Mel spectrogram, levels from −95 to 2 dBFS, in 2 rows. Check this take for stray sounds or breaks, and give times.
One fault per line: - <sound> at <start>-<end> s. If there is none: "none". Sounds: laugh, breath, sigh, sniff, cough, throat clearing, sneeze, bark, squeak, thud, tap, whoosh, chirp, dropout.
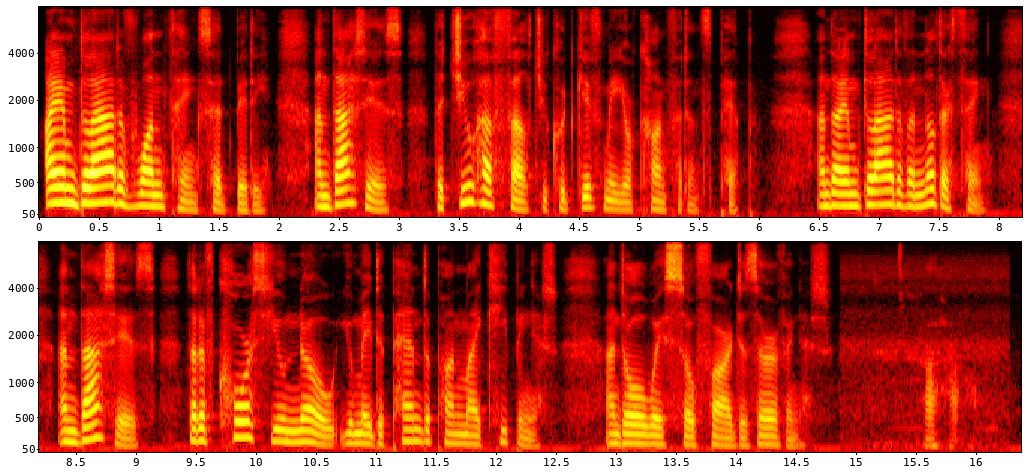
- laugh at 15.1-16.2 s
